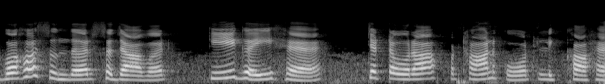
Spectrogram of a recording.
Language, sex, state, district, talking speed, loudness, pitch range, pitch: Hindi, female, Punjab, Pathankot, 110 wpm, -14 LUFS, 215-270 Hz, 235 Hz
